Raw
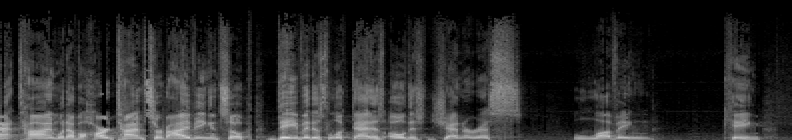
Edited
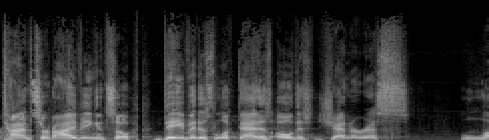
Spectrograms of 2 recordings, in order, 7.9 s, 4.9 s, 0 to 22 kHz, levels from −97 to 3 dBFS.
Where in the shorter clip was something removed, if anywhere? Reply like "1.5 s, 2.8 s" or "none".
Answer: none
